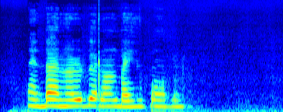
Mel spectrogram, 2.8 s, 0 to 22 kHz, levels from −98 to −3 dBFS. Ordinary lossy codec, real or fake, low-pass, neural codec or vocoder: none; fake; none; codec, 44.1 kHz, 1.7 kbps, Pupu-Codec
